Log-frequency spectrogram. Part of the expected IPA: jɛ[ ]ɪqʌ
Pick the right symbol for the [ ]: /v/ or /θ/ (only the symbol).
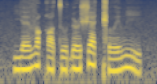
v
